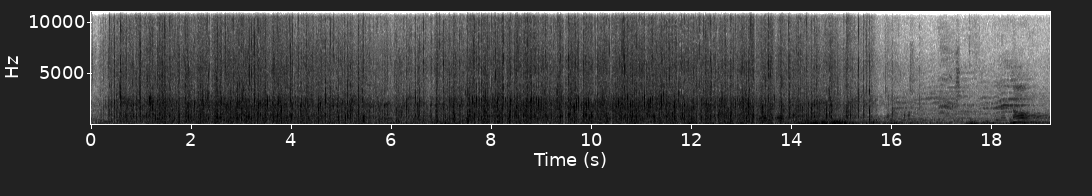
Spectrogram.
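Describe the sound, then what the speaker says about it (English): Students clapping at a school event welcoming a soft tennis silver medalist, with garlands offered: loud, dense applause running for about fifteen seconds before it drops away and a voice speaks over the quiet. "So dear student, please never forget to clap."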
